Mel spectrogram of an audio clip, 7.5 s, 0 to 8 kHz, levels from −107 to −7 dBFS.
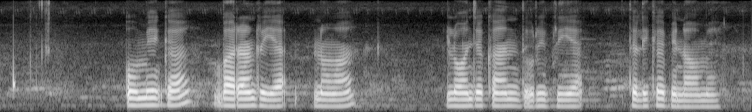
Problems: none marked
